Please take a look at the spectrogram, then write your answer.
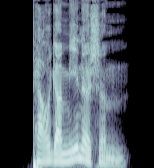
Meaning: strong dative masculine/neuter singular of pergamenisch
- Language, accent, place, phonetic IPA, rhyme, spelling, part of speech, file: German, Germany, Berlin, [pɛʁɡaˈmeːnɪʃm̩], -eːnɪʃm̩, pergamenischem, adjective, De-pergamenischem.ogg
